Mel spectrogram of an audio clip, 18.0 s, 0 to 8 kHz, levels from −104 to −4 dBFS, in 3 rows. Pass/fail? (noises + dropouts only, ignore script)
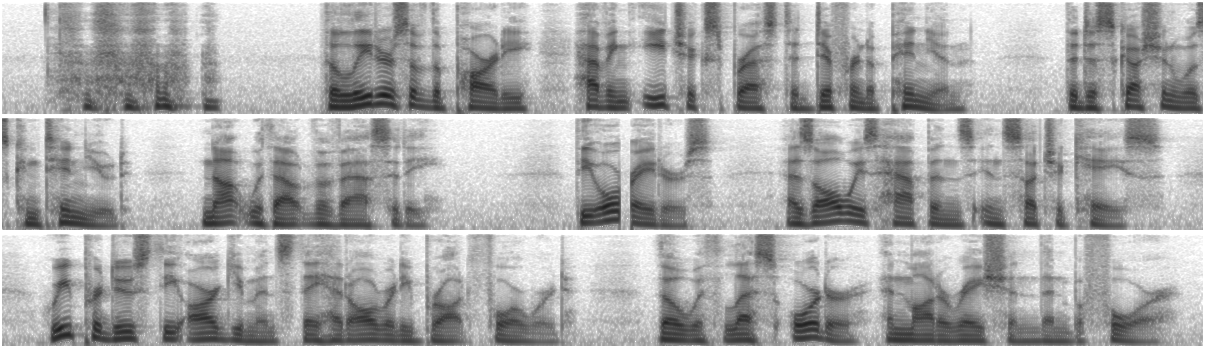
fail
